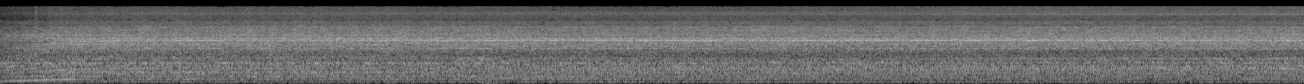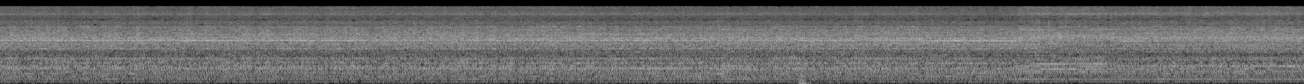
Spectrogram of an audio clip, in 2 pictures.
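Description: Countertop blender blending a smoothie, run for a second time. The motor's pitch rises as it spins up at the start, then it runs loud and steady and cuts off at the end.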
